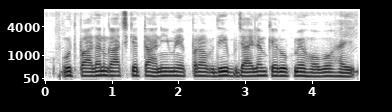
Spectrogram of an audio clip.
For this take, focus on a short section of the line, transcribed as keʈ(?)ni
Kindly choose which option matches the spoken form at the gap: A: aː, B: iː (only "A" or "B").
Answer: A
